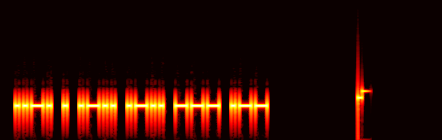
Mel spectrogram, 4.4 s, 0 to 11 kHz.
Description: Morse code, heard as a keyed tone, about 31 wpm, 700 Hz. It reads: FELLOW
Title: Sets of 5 Words Encore - New Word Drill - 30wpm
